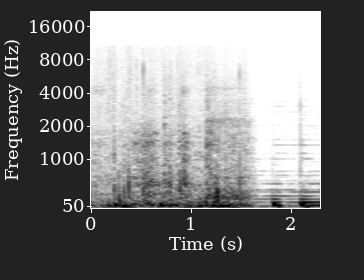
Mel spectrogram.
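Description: Irregular footsteps on a hard path against outdoor background noise. About one and a half seconds in, gentle background music with plucked notes begins.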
